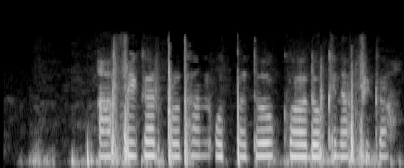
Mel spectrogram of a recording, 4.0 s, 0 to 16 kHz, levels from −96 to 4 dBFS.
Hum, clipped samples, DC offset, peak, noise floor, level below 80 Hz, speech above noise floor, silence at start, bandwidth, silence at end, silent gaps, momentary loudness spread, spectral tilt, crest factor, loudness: none; under 0.1%; under 0.1%; -2 dBFS; -38 dBFS; -54 dBFS; 20 dB; 0.3 s; 6.6 kHz; 0.1 s; none; 15 LU; -8.5 dB/octave; 18 dB; -19 LUFS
